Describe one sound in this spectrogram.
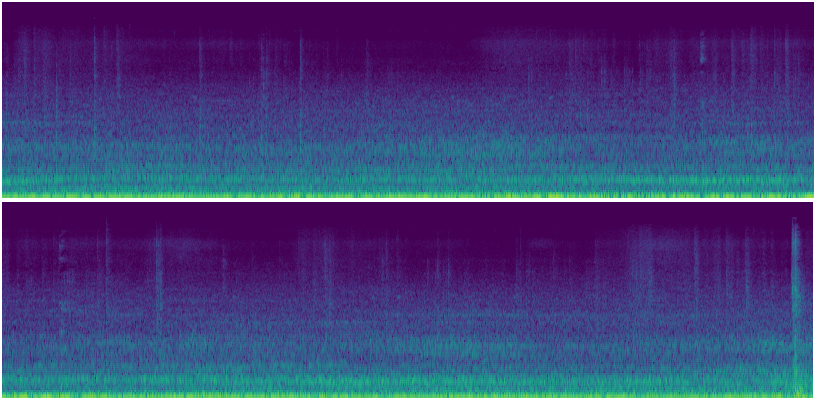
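A train rumbles steadily as it travels.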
